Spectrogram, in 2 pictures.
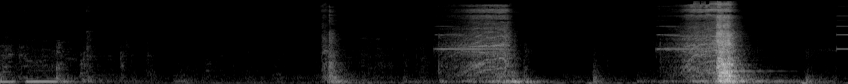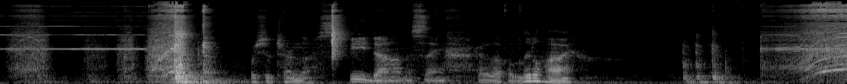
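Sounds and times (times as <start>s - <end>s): power drill driving screws: 4.4s - 5.2s, 6.7s - 7.4s, 8.6s - 9.1s, 9.7s - 10.6s, 16.1s - 16.9s.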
